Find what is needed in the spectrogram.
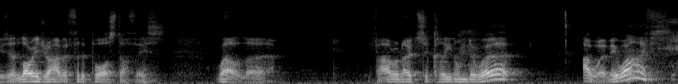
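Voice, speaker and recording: With a dark, mellow tone and a somewhat breathy sound, a man speaks with big swings in loudness and long, frequent pauses. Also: medium pitch for a man, ordinary pitch variation, fairly quick pace. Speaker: TV and radio presenter and pantomime performer. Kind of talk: radio interview answer.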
